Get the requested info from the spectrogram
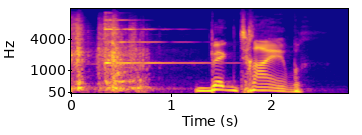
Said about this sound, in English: Big time money drawer opening.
